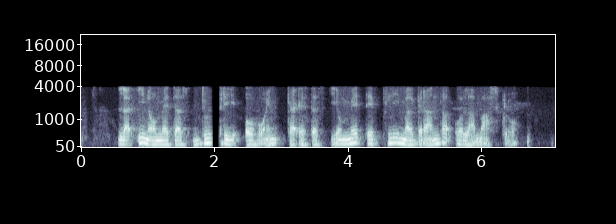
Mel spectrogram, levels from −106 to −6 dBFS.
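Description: At 1.92 to 2.07 s, packet loss with pitch repetition: the receiver loops the last pitch period to bridge a roughly 150 ms gap, fading it to silence over about 50 ms before speech cross-fades back. At 5.70 to 5.73 s, a 30 ms gap gives a brief buzzy hold, consistent with a single lost packet.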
